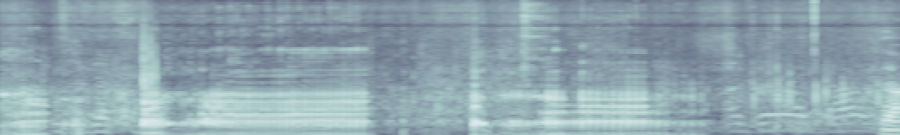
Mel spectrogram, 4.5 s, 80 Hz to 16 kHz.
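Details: Aggressive 400 kg male lion gives deep, rumbling growls. Layered tones pulse rapidly through a long first burst, then a short pause and a second pulsing stretch. Human voices are audible around it.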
